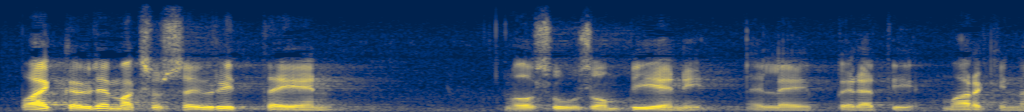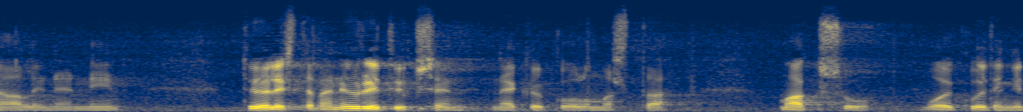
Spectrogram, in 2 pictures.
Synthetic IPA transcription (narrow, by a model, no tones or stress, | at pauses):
ʋɑikːɑylemɑksusːɑyrit̪ːæjen | osuːsompienielːeipeɾæt̪imɑrkinɑːlːinenniːn | t̪yølːist̪æʋænyrit̪yksennækøkulmɑst̪ɑ | mɑksuː | ʋoikuit̪eŋki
